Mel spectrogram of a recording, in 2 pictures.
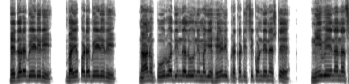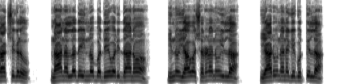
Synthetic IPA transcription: ɦɛd̪ɐɾɐbe̞ːɽiɾi | bʱɐjɐpɐɽɐbeːɽiɾi | naːnupuːɾʋɐd̪ind̪ɐluːnimɐɡe̞ɦe̞ːɭipɾɐkɐʈisiko̞ɳɖeːnɐʂʈe̞ | niːʋe̞ːnɐnːɐsaːkʂiɡɐɭu | naːnɐlːɐd̪e̞inːɔbːɐd̪ɛːʋɐɾid̪ːaːnoː | inːuːjaːʋɐʃɐɾɐɳɐnuːilːɐ | jaːɾuːnɐnɐɡe̞ɡo̞t̪ːilːɐ

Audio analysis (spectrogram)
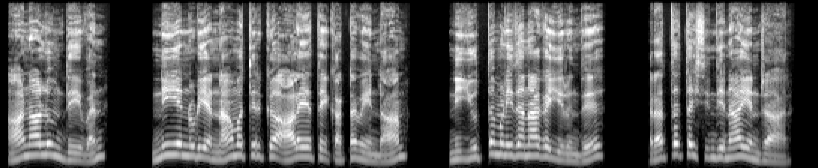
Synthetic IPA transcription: aːnaːlɯmd̪eːʋɐn | niːɛnːɯɽɐjɐnaːmɐt̪ːɪrkɯaːɭɐjɐt̪ːɐɪkːɐʈːɐʋeːɳɖaːm | niːjʊt̪ːɐmɐnɪðɐnaːɣɐɪɾɯnd̪ɯ | ɾɐt̪ːɐt̪ːɐɪsɪnd̪ɪnaːɛndra̰ːɾ

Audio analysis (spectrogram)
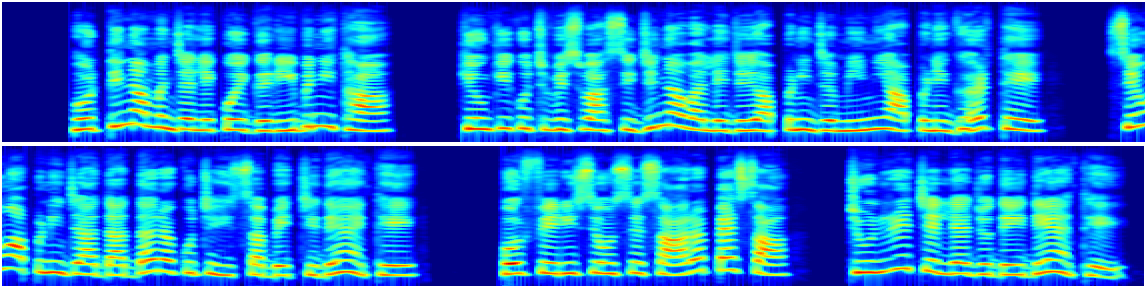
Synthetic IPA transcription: ɦoːɾt̪ɪnãmɐ̃ɲd͡ʒãlekoːiɡɐɾiːbnĩt̪ʰa | kjũːkikʊt͡ʃʰʋɪswaːsid͡ʒɪnãʋaːled͡ʒoaːpɽ̃izɐmiːniaːpɽ̃eɡʱɐɾt̪ʰe | seũaːpɽ̃izjaːd̪aːd̪aɾakʊt͡ʃʰɦɪsːabeːt͡ʃid̪eːãːẽt̪ʰe | ɦoːɾpʰeːɾiseõsesaːɾapɛːsa | t͡ʃʊɽ̃ɾet͡ʃeːlejad͡ʒod̪eːid̪eːãːẽt̪ʰeː

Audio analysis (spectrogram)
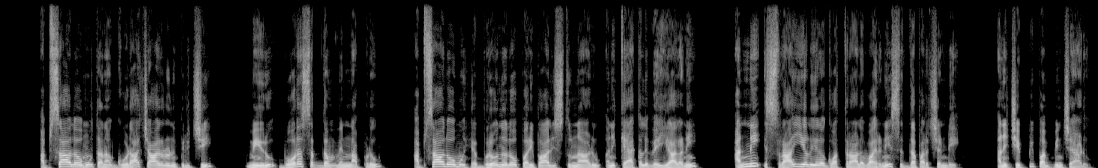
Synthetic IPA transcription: ɐbsaːlo̞ːmut̪ɐnɐɡuːɽaːt͡ʃaːɾulɐnupilit͡ʃi | miːɾubʱɔːɾɐsɐb̚d̪ʱːɐmʋinːɐpːuɽu | ɐbsaːlo̞ːmuɦe̞bɾo̞ːnulo̞ːpɐɾipaːlist̪unːaːɽuɐnikɛːkɐluʋɛjːaːlɐni | ɐnːiʔiʃɾaːjeeːlujulɐɡɔːt̪ɾaːluʋaːɾinisid̪ʱːɐpɐɾɐt͡ʃɐɳɖi | ɐnit͡ʃe̞pːipɐmpiɲt͡ʃaːɽu

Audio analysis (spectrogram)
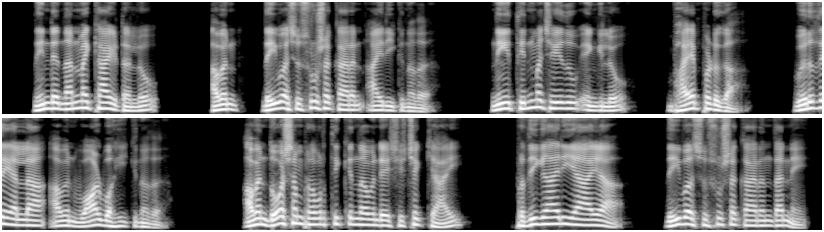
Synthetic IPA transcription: ninde̞nɐnmɐkʲːaːjiʈːɐlːo̞ː | ɐʋɐn | d̪ejʋɐɕuɕruʂɐkːaːɾɐnʔa̰ːjiɾikʲːunːɐðɨ̰ | niːt̪inmɐt͡ɕe̞jðuʔe̞ŋɡilo̰ː | bʱɐjɐpːe̞ɽuɣɐ̰ | ʋiɾuðɐjɐlːaʔɐ̰ʋɐnʋaːɭʋɐɦikʲːunːɐðɨ̰ | ɐʋɐnd̪o̞ːʂɐmprɐʋɐrt̪ikʲːun̪ːɐʋɐnde̞ɕikʂɐkʲːa̰ːji | prɐðiɣaːɾijaːjɐ̰ | d̪e̞jʋɐɕuɕruʂɐkːaːɾɐnt̪ɐnːe̞̰

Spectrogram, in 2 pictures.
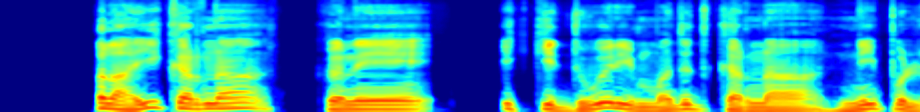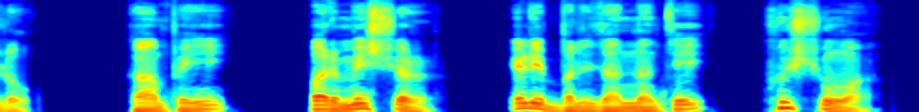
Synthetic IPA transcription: pɐlaːikɐɾna | kɐne | ɪkːid̪ueɾimɐd̪əd̪kɐɾnanĩpʊlːo̰ | kãːpei | pɐɾmeːsʋəɾ | eːɽebɐlid̪aːnːãt̪e | kʰʊʃɦũã̰ː

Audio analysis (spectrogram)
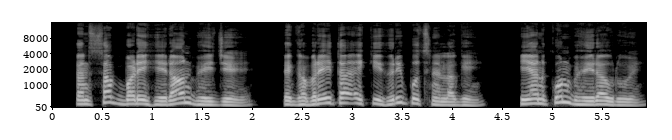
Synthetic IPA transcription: t̪ɐnsɐbːɐɽeɦeːɾaːnbʱeːd͡ʒe | t̪eɡʱɐbɾeːit̪aeːkiɦʊɾipʊt͡ʃʰnelɐɡe | kijɐːnkʊnbʱeːɪɾauɾueː

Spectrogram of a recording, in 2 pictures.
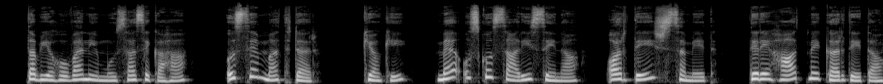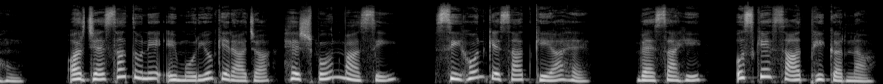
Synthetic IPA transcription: t̪ɐbjɐɦoːʋanemuːsasekɐɦa | ʊsːemɐt̪ʰɖɐɾ | kjõːki | mɛ̃ːʔʊskosaːɾiseːna | ɔːɾd̪eːʃsɐmeːt̪ː | eːɾeɦaːt̪ʰmẽkɐɾd̪eːt̪aɦũː | ɔːɾd͡ʒɛːsat̪uneʔeːmoːɾijõkeɾaːd͡ʒahɪʃboːnʋaːsi | siːɦoːnkesaːt̪ʰkijaɦɛː | ʋɛːsaɦi | ʊskesaːt̪̚ʰbʱikɐɾnaː

